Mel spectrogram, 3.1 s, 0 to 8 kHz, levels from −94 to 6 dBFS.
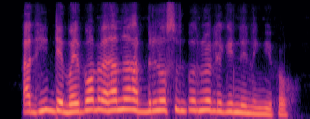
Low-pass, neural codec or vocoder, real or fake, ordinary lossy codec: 7.2 kHz; codec, 16 kHz in and 24 kHz out, 0.6 kbps, FocalCodec, streaming, 2048 codes; fake; none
